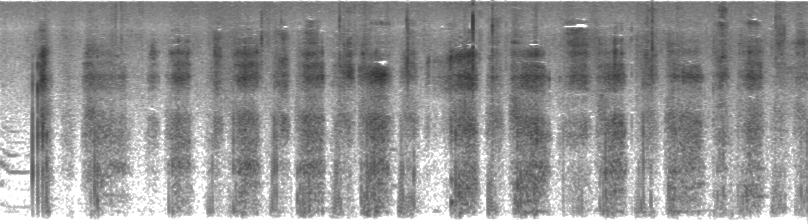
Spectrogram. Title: wheeze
